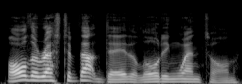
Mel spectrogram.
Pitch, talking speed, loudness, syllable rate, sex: 135 Hz, 245 wpm, -19 LUFS, 4.8 syllables/s, male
